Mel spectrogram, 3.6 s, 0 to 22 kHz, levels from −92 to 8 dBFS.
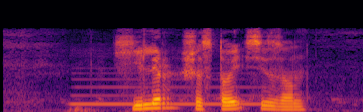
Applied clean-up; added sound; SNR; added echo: none; Wind instrument, woodwind instrument; 15 dB; none.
